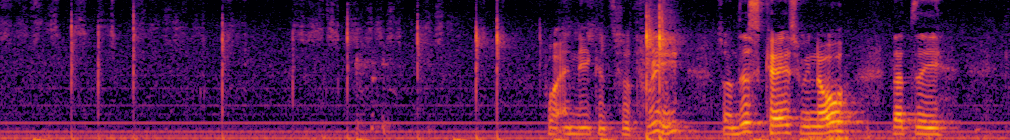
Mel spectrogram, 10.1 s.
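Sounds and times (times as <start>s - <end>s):
hand drawing a diagram on a board during a mathematics lecture: 0.0s - 6.8s
speech: 5.5s - 9.6s.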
